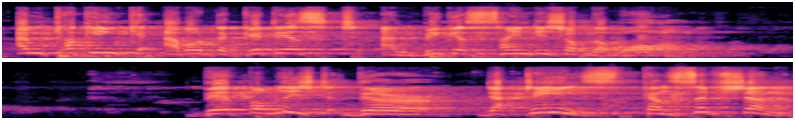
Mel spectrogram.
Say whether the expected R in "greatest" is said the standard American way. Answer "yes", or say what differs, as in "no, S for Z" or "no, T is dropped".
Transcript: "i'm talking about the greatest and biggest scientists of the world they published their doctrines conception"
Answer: no, R is dropped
